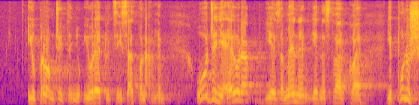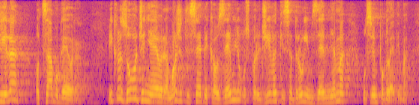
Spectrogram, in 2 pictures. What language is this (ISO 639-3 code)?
hrv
